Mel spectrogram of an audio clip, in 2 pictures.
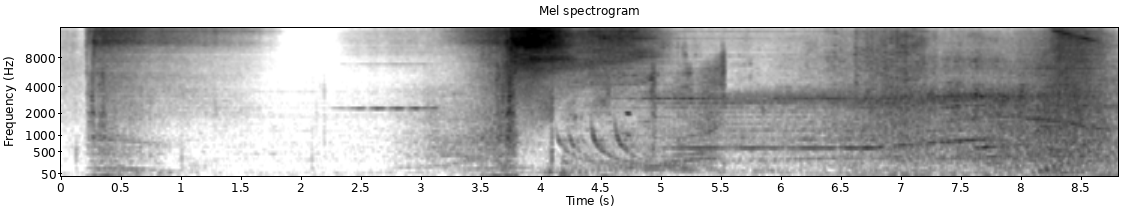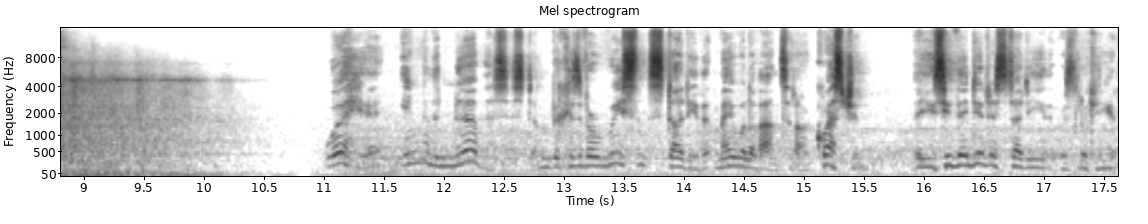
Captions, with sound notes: (doors whir open) (doors whir, train hums) We're here in the nervous system because of a recent study that may well have answered our question. You see, they did a study that was looking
